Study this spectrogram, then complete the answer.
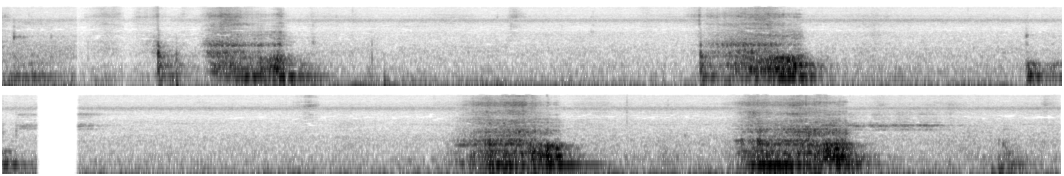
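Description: A knife slices through a tomato and thuds on a wooden board.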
